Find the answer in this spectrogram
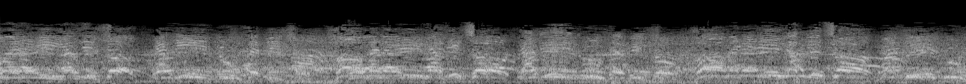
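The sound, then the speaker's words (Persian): A large crowd of angry protesters shouts slogans together on a street near College Bridge filled with riot police, in loud, rhythmic chanting, voices rising and falling in repeated bursts with a steady, forceful energy throughout. “به همین دلیل مردم خشمگین هستند و این خشم از شعارهایی که سر میدهند پیداست.”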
